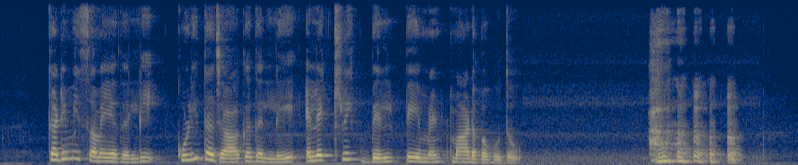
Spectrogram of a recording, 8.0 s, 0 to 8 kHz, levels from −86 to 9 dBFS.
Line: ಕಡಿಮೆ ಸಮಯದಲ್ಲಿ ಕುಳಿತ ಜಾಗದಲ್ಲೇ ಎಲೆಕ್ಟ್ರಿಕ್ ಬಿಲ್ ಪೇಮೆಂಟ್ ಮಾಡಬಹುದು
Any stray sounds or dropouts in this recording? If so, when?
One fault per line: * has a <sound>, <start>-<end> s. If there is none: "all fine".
* has a laugh, 6.5-7.5 s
